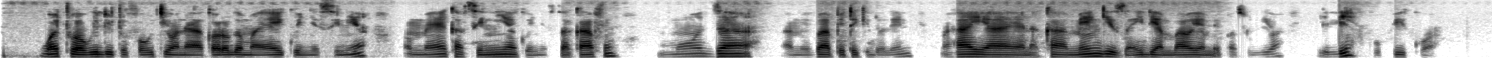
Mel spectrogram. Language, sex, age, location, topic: Swahili, male, 18-24, Kisii, agriculture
